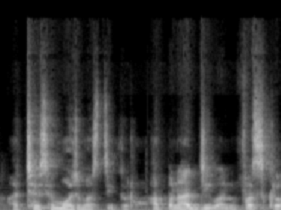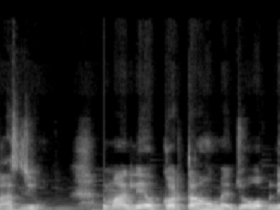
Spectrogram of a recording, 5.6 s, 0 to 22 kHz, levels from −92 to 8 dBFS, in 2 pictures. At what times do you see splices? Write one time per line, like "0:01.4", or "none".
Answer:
0:03.8

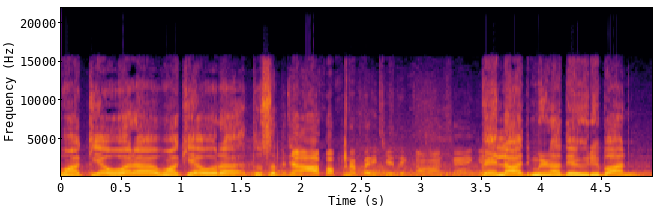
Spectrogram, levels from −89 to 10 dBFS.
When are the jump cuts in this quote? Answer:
none

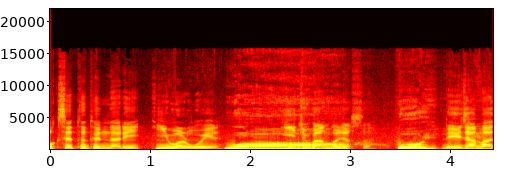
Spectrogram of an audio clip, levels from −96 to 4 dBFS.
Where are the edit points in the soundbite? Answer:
none

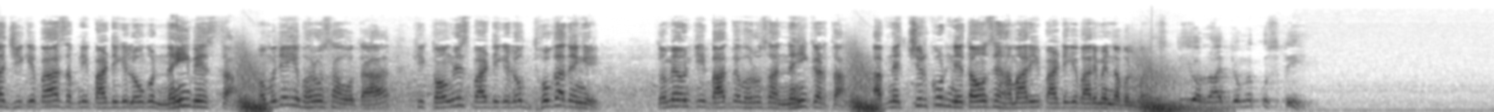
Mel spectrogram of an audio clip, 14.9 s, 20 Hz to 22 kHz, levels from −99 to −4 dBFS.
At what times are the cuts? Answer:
0:02.4
0:08.6
0:11.6

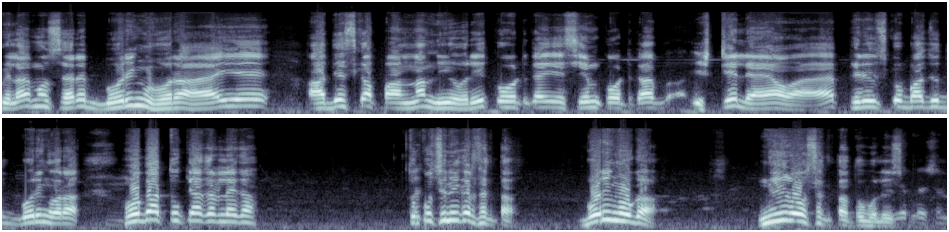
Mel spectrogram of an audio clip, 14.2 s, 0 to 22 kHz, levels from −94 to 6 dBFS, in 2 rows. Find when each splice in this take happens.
none

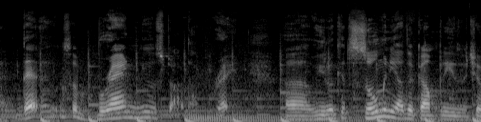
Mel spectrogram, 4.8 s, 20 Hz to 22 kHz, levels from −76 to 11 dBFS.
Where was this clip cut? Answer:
none

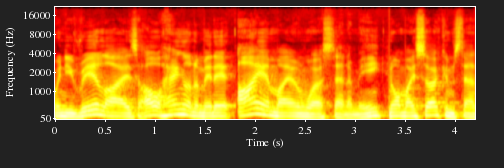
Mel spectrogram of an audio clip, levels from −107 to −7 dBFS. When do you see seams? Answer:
0:01.8
0:03.3

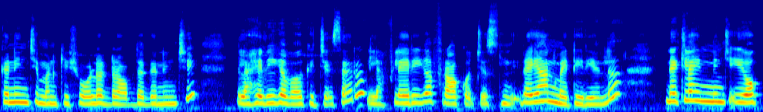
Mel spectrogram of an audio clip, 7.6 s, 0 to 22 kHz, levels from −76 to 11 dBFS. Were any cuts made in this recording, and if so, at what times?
0:03.7

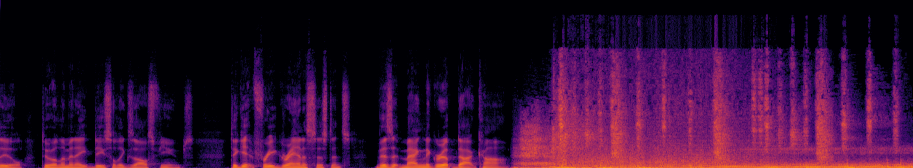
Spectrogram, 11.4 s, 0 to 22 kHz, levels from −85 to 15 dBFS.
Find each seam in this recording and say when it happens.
0:06.4

